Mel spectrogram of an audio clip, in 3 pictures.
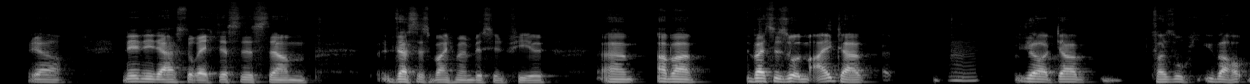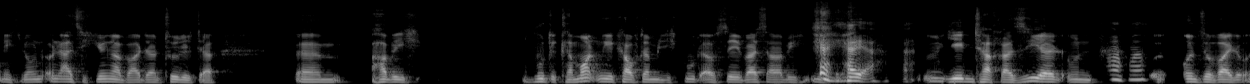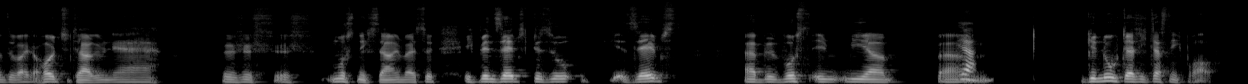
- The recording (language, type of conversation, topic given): German, unstructured, Was gibt dir das Gefühl, wirklich du selbst zu sein?
- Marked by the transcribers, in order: laughing while speaking: "Ja, ja, ja"; giggle; drawn out: "ne"; unintelligible speech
